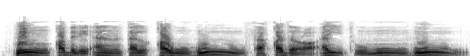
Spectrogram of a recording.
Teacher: ابن كثير بصلة الهاء، هاء الضمير، ضمير المفرد الغائب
